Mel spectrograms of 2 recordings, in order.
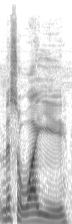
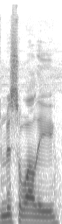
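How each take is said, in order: First: The name is said without a clear L sound. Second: The name is said with a clear L sound. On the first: This is the Spanish way of saying the name. The speaker calls it wrong. "that's how the Spanish pronounce it" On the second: This is the original Quechua way of saying the name. The speaker calls it right. "it's Quechua, so it actually is Misawali"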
